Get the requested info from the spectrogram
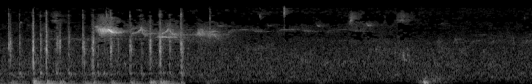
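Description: A bird's wings flapping in a quick train of beats, about seven a second, for the first two seconds, with small birds chirping over it. A single low thump comes about four seconds in.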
